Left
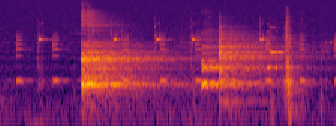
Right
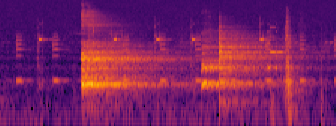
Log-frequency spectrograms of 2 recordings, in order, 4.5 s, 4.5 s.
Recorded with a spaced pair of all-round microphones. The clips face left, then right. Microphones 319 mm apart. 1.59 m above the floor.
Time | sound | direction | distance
1.1 | a baby crying | 15° left (ahead or behind) | 2.5 m
2.9 | a snare drum | 10° right (ahead or behind) | 1.1 m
